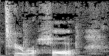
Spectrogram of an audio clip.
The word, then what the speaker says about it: Terre Haute: Terre Haute, took me all weekend to figure out how to say that properly, Terre Haute, round of applause.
